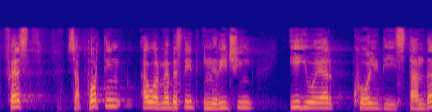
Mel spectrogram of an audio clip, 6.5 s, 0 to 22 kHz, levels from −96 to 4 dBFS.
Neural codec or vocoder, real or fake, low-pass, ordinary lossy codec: none; real; none; none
